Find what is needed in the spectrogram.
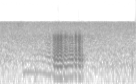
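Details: The cat Fransson snoring; one short, soft, buzzing snore during breathing in, over steady room noise. Poor-quality recording, loud snoring cat.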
